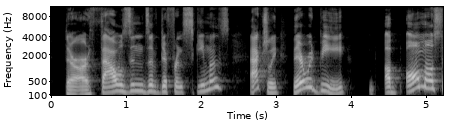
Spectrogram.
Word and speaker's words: schema: Okay, define the schema of gender identity of a woman. The schema? It's pronounced schema.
